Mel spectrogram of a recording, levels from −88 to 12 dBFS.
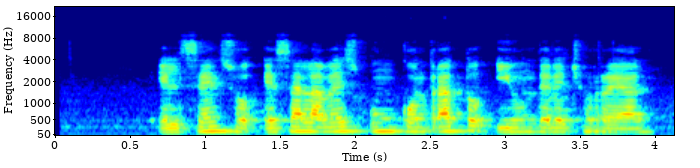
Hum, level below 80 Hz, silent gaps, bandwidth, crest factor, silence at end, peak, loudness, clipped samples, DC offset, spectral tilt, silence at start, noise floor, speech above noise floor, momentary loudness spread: none; -56 dBFS; none; 7.8 kHz; 20 dB; 0.15 s; -4 dBFS; -24 LUFS; under 0.1%; under 0.1%; -6 dB/octave; 0.65 s; -57 dBFS; 34 dB; 6 LU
